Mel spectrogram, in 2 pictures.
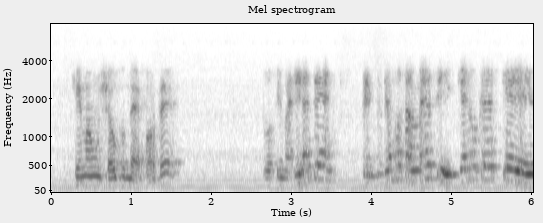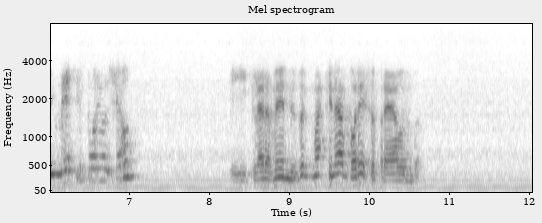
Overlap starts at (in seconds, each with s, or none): none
